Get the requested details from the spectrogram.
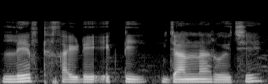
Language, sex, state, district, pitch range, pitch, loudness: Bengali, male, West Bengal, Alipurduar, 115-135 Hz, 120 Hz, -18 LUFS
